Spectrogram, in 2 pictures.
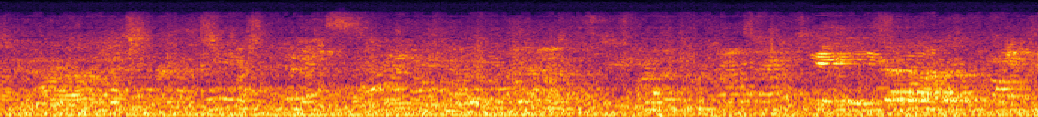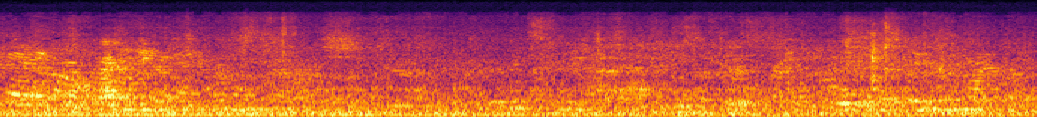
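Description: A crowd of men and women chatter in the background of a large echoing hall.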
